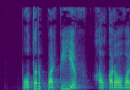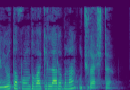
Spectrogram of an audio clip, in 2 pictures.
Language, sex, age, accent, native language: Uzbek, female, 25-34, Namangan, Uzbek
